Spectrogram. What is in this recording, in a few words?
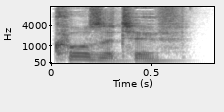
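"causative", British English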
